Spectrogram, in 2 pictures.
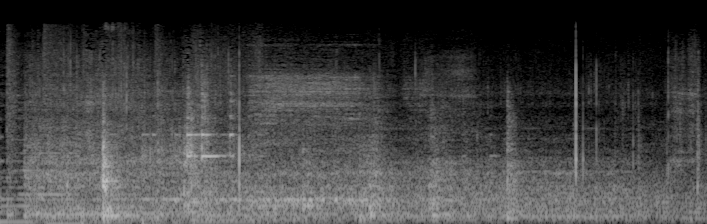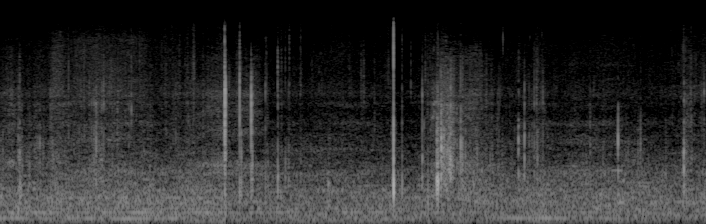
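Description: Outdoor handheld recording over dry, stony ground: a rustling, wind-like noise that is loudest in the first few seconds, then scattered sharp clicks and scuffs from stones and handling.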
